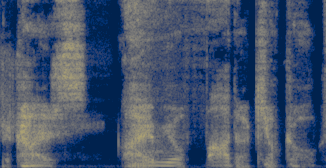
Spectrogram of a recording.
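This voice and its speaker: A man uses a put-on character voice that is raspy and very deep. He speaks at a fairly slow pace in a menacing tone. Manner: menacing, slow.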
